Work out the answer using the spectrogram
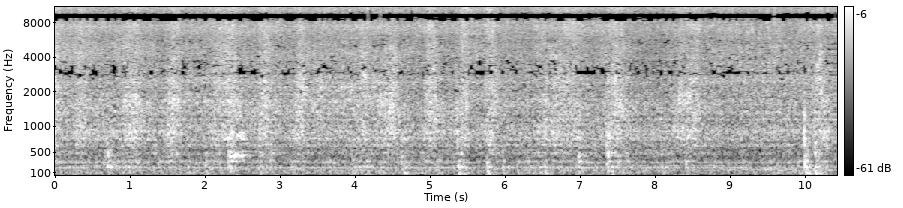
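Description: Pepper chicken frying in a pan with dried red chillies, a steady hiss of sizzling oil and masala, with occasional light scrapes of a wooden spatula as it is stirred.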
